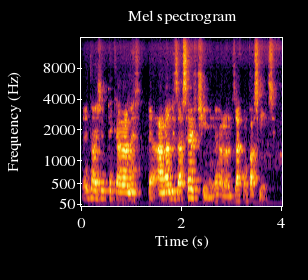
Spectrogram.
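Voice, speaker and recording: A Brazilian man with a creaky voice teaching a live online logic lesson step by step, informally, repeating himself and checking for agreement with tag questions. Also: on the high side, fast, a little hiss or hum. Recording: roomy, echoey online class audio.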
